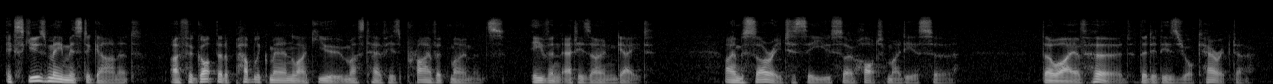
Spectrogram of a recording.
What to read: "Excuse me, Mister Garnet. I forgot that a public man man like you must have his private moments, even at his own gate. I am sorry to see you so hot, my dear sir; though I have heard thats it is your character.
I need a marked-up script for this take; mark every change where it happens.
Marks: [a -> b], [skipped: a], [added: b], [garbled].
"Excuse me, Mister Garnet. I forgot that a public man [skipped: man] like you must have his private moments, even at his own gate. I am sorry to see you so hot, my dear sir; though I have heard [thats -> that] it is your character.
